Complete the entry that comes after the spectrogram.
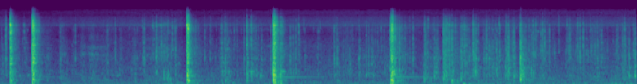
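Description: Foam-dart toy blaster clacking: about six sharp plastic clicks and snaps at irregular intervals, the first two close together.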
